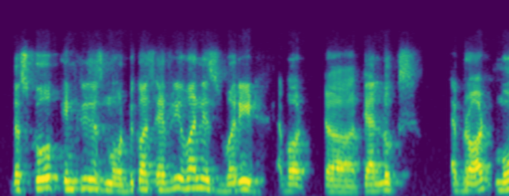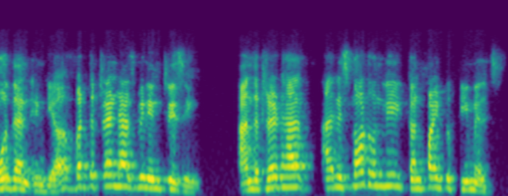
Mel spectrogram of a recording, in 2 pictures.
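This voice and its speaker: Higher-pitched man, dull lo-fi recording. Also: fairly bright tone. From Kuwait. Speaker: interview guest, dermatologist. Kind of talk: conversational interview answers. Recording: dull lo-fi audio.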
